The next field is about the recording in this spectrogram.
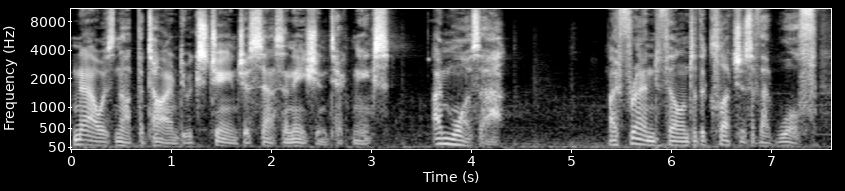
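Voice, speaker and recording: A male actor playing a cold, world-weary assassin bodyguard in a video game, speaking in a blunt, deadpan way. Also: low-pitched, moderate pace. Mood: matter-of-fact. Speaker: character voice actor. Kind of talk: video game story dialogue. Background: background music.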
